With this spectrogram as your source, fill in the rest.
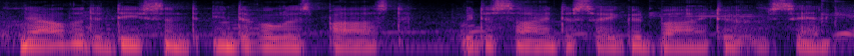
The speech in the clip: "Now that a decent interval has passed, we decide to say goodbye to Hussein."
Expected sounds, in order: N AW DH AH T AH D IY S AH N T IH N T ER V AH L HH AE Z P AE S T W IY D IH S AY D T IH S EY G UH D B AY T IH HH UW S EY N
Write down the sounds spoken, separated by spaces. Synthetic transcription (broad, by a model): N AW DH AH T AH D IY S AH N T IH N T ER V AH L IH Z P AE S T W IY D IH S AY D T IH S EY G UH D B AY T IH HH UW S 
